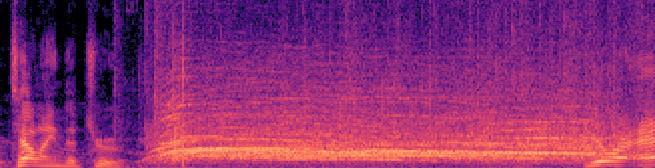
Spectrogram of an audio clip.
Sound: crowd cheering

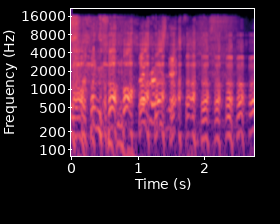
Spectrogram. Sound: laughter

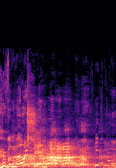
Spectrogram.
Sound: audience laughing

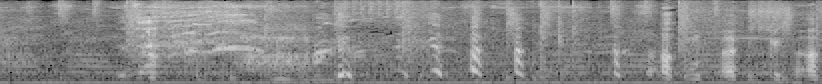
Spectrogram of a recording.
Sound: laughing

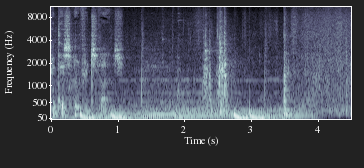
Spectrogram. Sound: door opening

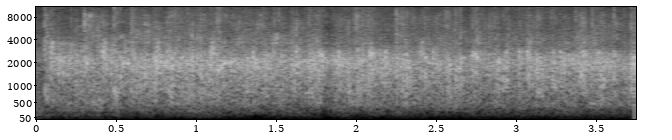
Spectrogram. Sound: applause

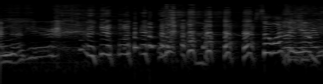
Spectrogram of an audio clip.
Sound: girls laugh

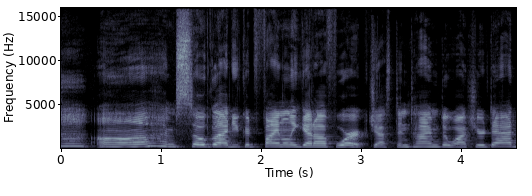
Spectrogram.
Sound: gasps

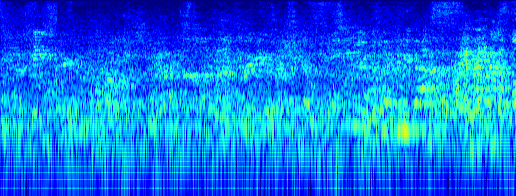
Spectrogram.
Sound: convention murmuring

